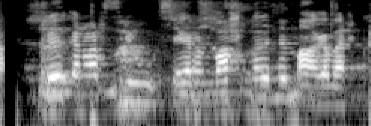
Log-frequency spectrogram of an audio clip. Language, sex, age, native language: Icelandic, male, 13, Icelandic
